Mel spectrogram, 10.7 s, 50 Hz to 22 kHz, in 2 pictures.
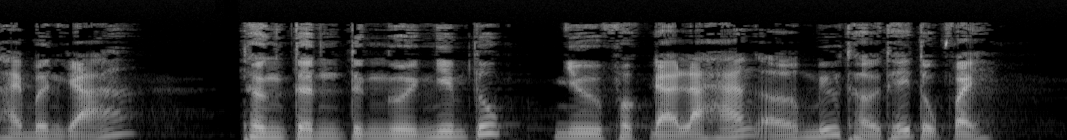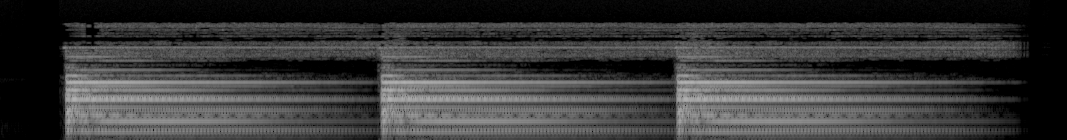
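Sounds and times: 
speech: 0:00.0 - 0:05.0
bell struck at a solemn gathering: 0:05.7 - 0:10.4.

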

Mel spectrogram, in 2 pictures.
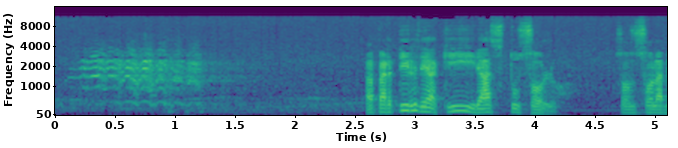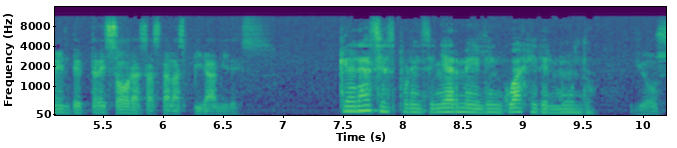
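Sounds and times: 
horse neighing faintly as its rider dismounts at a monastery at dusk: 0:00.1 - 0:01.5
speech: 0:02.6 - 0:06.9, 0:07.5 - 0:10.1.

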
